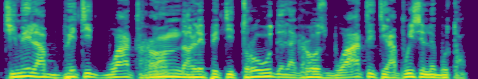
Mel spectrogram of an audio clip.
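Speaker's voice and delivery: put-on deep, steady Italian accent; low Italian inventor voice. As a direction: Leonardo voice, low and even. Leo speaking in a put-on Italian-tinged voice.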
